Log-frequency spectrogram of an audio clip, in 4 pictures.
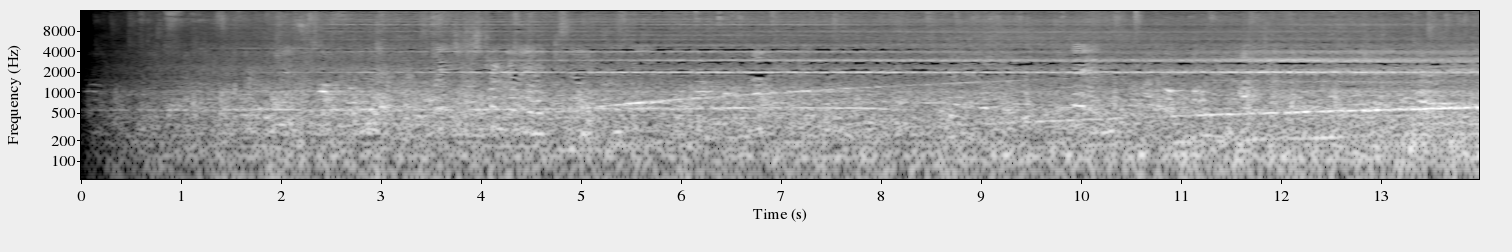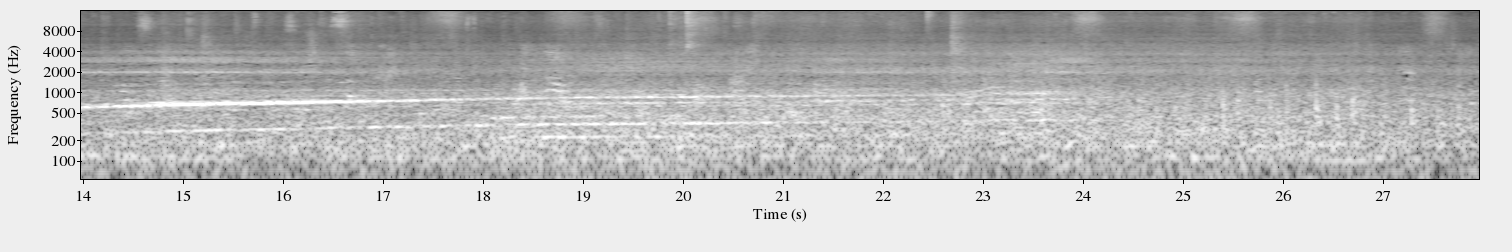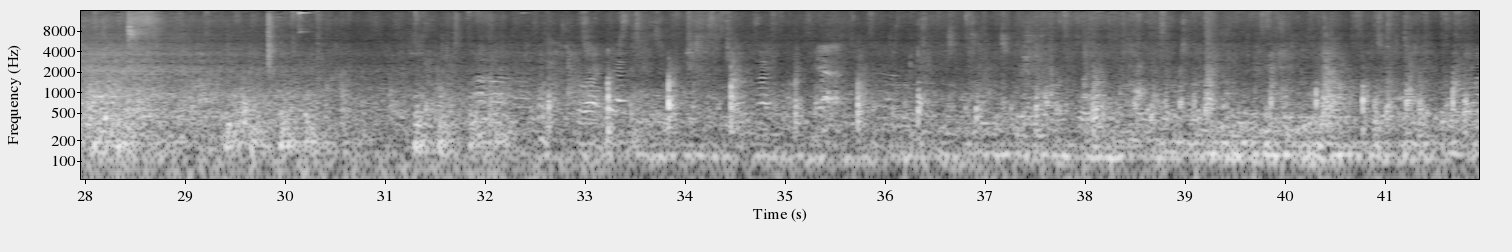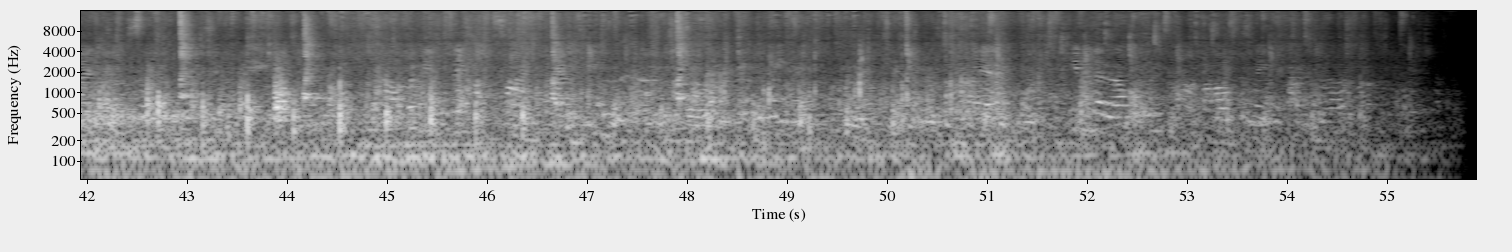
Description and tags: Electric train pulling away from station in Blackheath London. Some footsteps and quiet talking. Recorded in stereo with an Edirol R1 using the internal mic.
train, blackheath, footsteps, london, uk, trains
